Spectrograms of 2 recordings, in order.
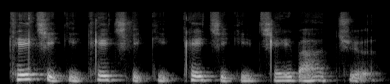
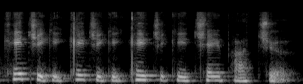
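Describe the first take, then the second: First: It is said slowly. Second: It is said fast.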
